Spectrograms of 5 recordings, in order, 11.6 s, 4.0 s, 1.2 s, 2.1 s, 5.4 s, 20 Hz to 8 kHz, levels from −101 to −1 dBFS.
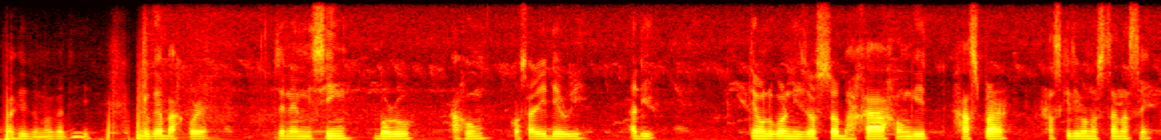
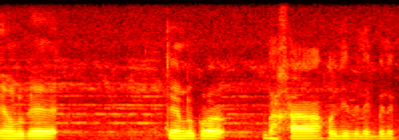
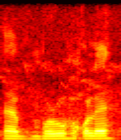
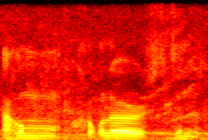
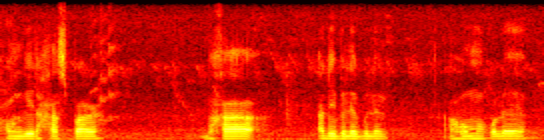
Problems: constant background noise, background conversations at intervals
